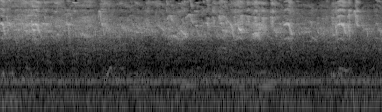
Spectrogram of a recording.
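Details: Morning birdsong: many high, quick chirps and tweets overlapping, with a few brighter, louder notes standing out about once a second, over a faint low hum.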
